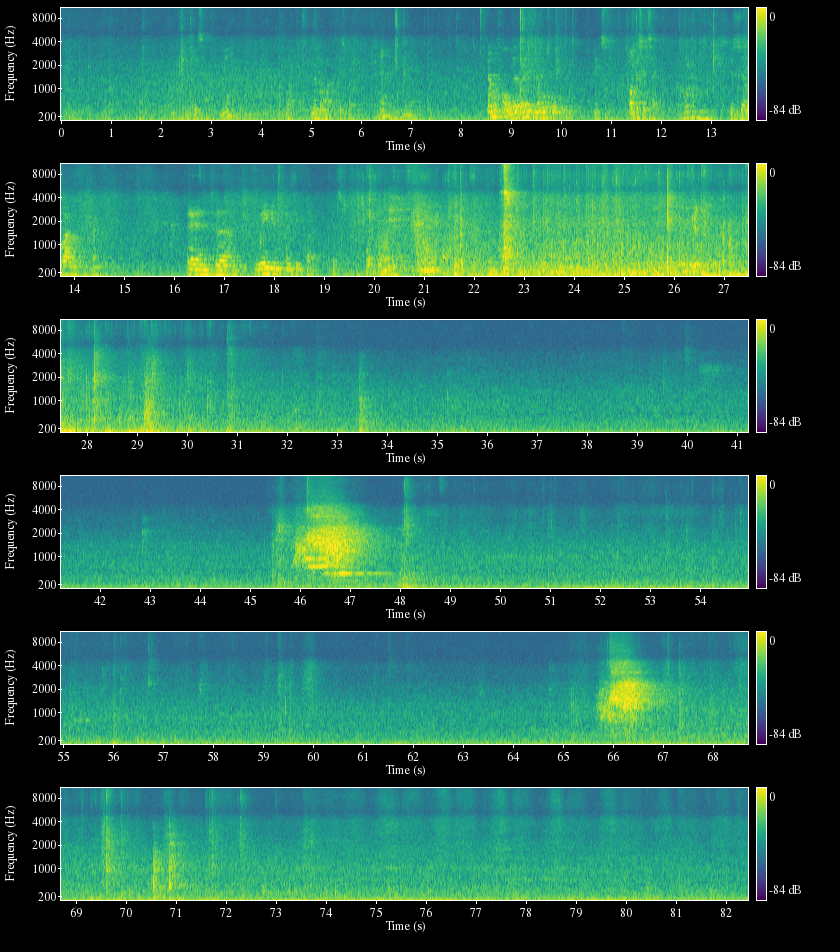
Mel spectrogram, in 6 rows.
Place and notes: Limburg an der Lahn, ICE station - entrance hall ambience
ICE station Limburg, entrance hall ambience. this is a quite strange station, no shops, bars, cafes etc., just a quickly built hall, very uncomfortable, mainly for commuters. some high speed trains from Cologne to Frankfurt stop here, connecting the country side with the centers.
(Sony PCM D50, OKMII)
Limburg, Germany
